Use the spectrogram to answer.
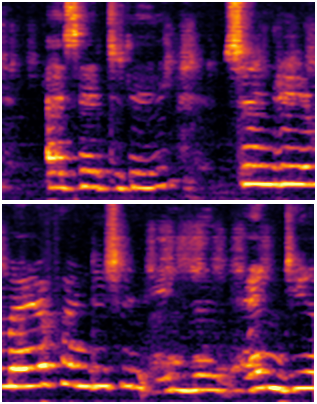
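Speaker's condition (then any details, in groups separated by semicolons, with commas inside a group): Cerebral palsy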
